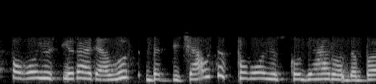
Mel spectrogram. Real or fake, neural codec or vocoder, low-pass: real; none; 7.2 kHz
